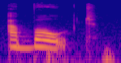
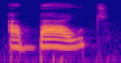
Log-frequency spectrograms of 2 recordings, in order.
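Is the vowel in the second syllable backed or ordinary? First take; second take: backed; ordinary. First: The second vowel is pulled far back. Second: The second vowel is an ordinary ow diphthong.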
